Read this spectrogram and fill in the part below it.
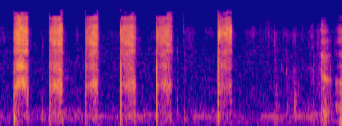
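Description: A sharpened knife edge being smoothed of rough spots, heard as a series of about eight short, crisp rasping strokes in an irregular rhythm, close and fairly quiet with small pauses between them.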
